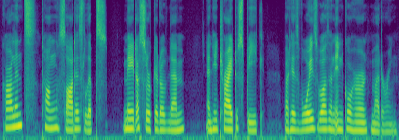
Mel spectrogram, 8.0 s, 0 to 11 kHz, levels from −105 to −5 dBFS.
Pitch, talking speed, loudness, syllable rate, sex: 170 Hz, 160 wpm, -21 LUFS, 4.6 syllables/s, female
